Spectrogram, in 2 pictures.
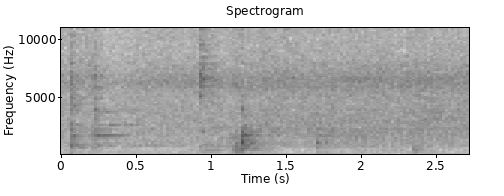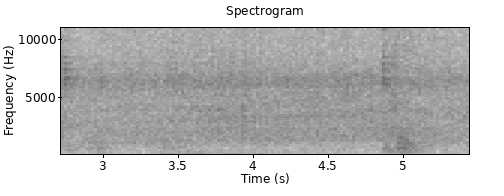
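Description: Vegetables sizzling and frying in a metal wok while a spatula stirs them, with a few scattered scraping knocks of the spatula against the pan.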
